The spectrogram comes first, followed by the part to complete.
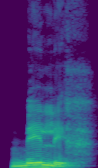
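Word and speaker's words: מלך: puedo leer me lee el acento de esta también va al principio aquí en la primera sílaba lo de los acentos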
